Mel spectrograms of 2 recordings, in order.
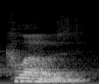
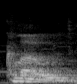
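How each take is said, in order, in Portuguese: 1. A terminação é um som curto de z-d. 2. A terminação é um som curto de z-d.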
